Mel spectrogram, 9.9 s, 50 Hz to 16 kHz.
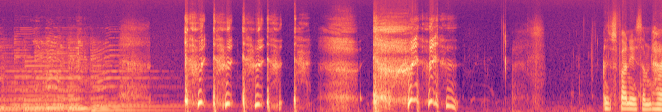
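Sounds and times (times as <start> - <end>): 
strained wheezy drawn-out breath: 1.5 - 3.6, 4.4 - 6.3, 7.7 - 8.2
hard coughing fit with raspy gasps: 2.8 - 7.0
speech: 9.1 - 9.9.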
